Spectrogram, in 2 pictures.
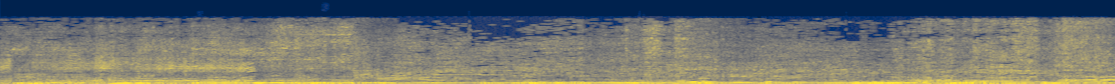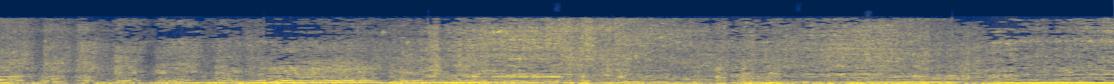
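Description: Racing ATV (quad) engines revving hard, their pitch climbing and falling again and again as they accelerate and back off through the turns. At times more than one engine is heard at once.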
